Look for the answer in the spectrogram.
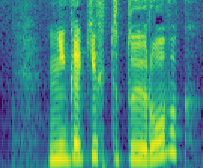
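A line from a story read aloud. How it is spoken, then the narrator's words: Skeptical snort. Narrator (Russian): хмыкнул Присцилла Морроу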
